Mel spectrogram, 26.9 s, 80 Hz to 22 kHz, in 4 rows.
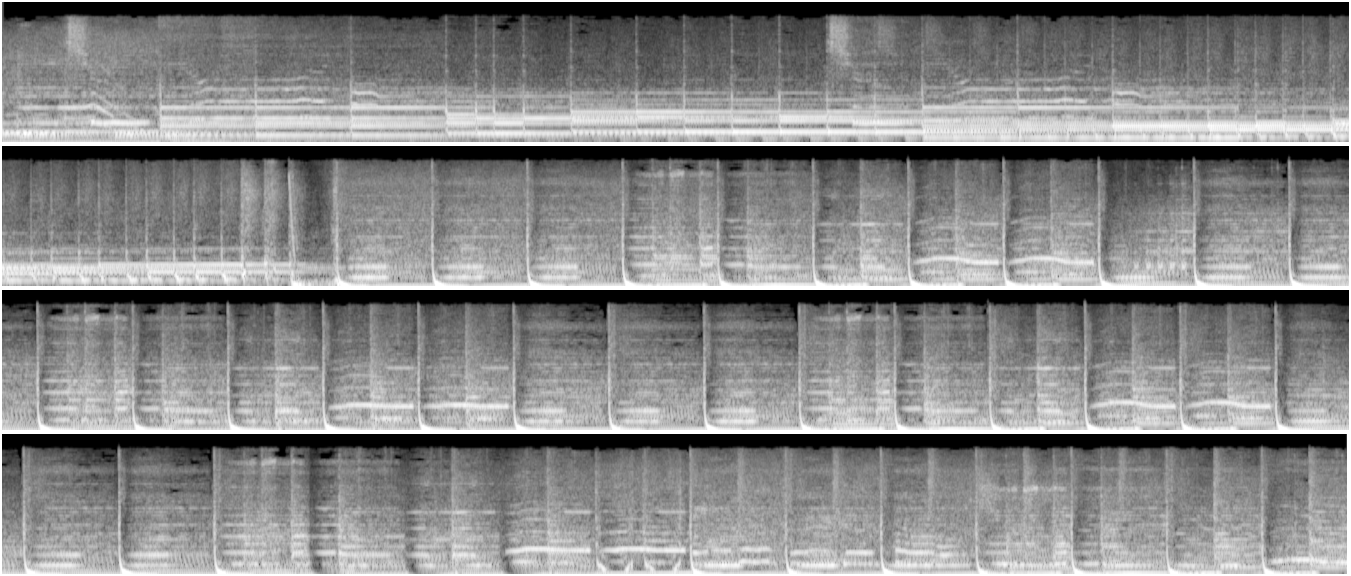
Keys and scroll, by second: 2.1 Right, 3.3 Left, 3.7 Left, 4.0 Down, 8.3 Right, 16.2 ctrl+g, 18.6-19.3 typing, 19.6 Return, 21.8 ctrl+z, 21.8 typing, 23.8 ctrl+g, 24.5-24.9 typing, 25.0 Return, 26.4 ctrl+g.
